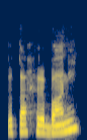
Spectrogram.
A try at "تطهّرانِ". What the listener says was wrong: No, there's no bani. تطهراني. ha ra ta ha ra. تطهر تطهراني. تطهراني.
